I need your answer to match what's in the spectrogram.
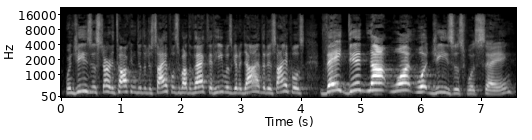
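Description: High, bright-voiced man preaching in a hall. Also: lively intonation, moderate pace, creaky, few pauses. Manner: preaching with dramatic swings from shouting to hushed. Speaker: pastor. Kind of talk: sermon. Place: church sanctuary. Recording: long church hall reverb.

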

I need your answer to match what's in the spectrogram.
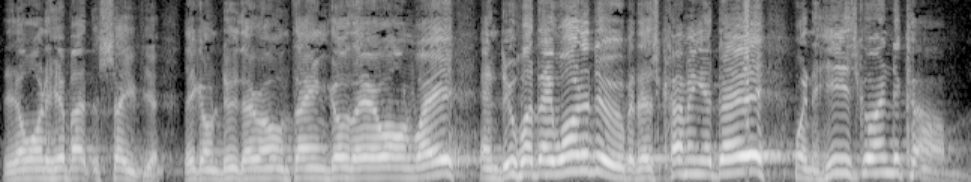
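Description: A man preaching a sermon, rising to loud acted-out quotes and dropping to low, quiet asides. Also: lively intonation, moderate pace, hardly any pauses. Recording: long hall reverb.

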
